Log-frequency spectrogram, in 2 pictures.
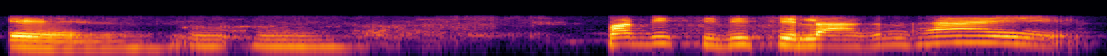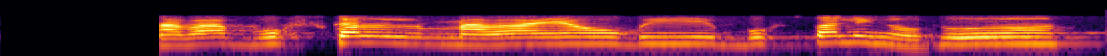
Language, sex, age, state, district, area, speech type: Bodo, female, 45-60, Assam, Baksa, rural, conversation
